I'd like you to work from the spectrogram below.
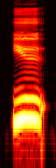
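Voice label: "yu", Japanese syllable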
